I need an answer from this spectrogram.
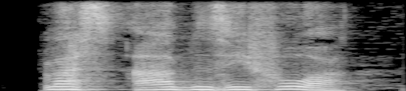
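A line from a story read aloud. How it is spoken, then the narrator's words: Breathless question. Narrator (German): fragte atemlos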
